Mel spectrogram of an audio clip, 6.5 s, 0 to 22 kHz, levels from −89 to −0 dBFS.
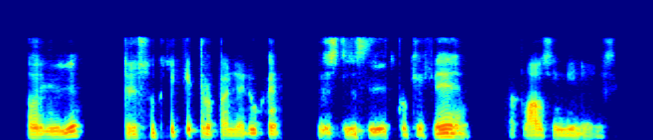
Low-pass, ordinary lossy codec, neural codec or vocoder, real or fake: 7.2 kHz; AAC, 48 kbps; codec, 16 kHz, 1 kbps, X-Codec, HuBERT features, trained on general audio; fake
